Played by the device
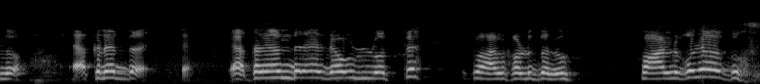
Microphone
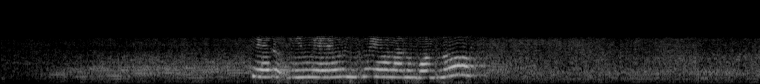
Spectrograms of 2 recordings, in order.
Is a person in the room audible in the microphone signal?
Yes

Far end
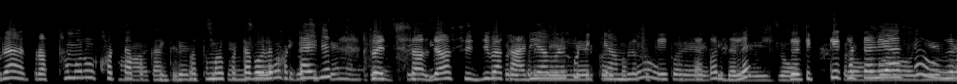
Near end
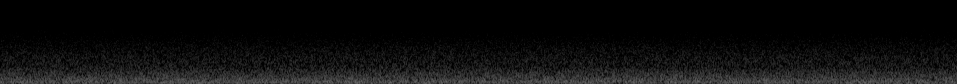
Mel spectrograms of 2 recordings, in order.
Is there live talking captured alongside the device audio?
No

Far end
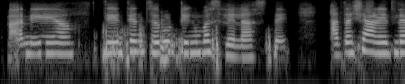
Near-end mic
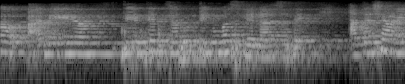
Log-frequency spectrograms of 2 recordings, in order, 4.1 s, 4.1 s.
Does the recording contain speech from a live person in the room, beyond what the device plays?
No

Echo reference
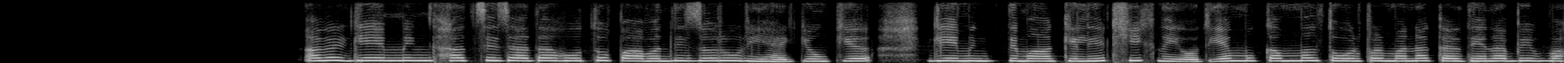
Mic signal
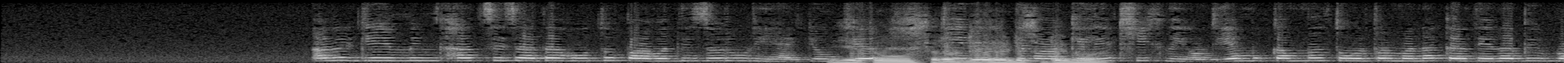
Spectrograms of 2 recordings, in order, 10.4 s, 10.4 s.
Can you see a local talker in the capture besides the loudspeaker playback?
Yes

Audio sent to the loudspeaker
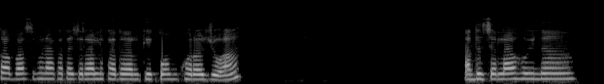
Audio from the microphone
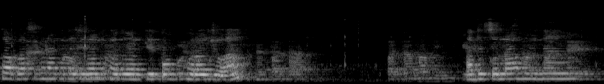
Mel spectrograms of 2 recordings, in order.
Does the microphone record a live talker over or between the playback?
Yes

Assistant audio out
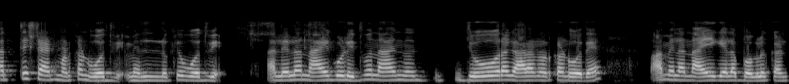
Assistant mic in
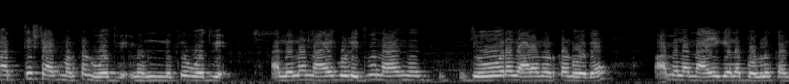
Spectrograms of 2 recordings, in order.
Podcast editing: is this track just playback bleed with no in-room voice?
Yes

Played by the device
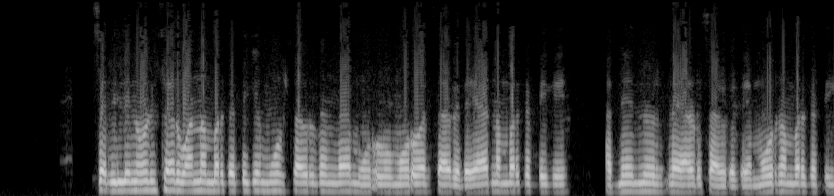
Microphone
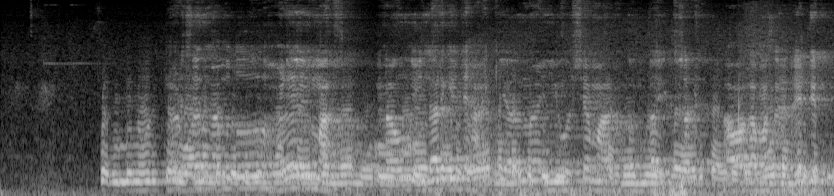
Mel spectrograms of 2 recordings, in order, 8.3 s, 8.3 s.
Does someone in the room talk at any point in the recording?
Yes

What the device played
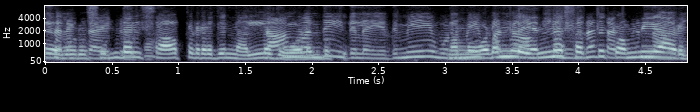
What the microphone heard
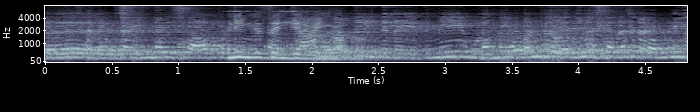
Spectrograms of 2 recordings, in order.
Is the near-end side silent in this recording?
No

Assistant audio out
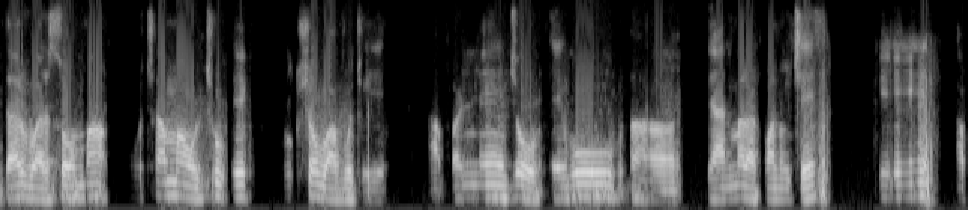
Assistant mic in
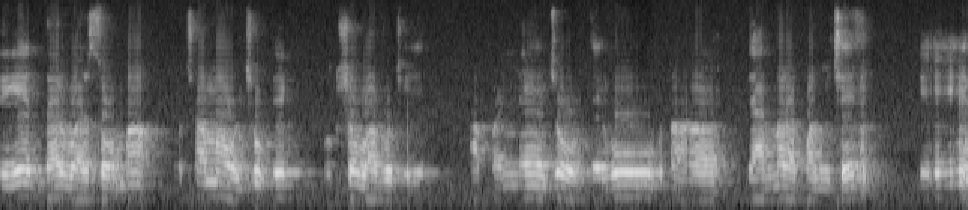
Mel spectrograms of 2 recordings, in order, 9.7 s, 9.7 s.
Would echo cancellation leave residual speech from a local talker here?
No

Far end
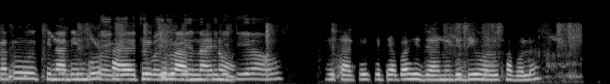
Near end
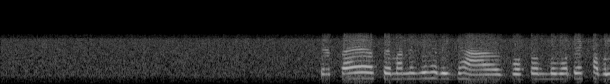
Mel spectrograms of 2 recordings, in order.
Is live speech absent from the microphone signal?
No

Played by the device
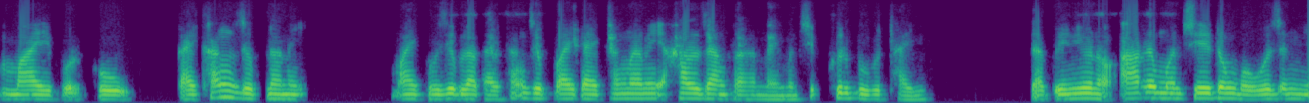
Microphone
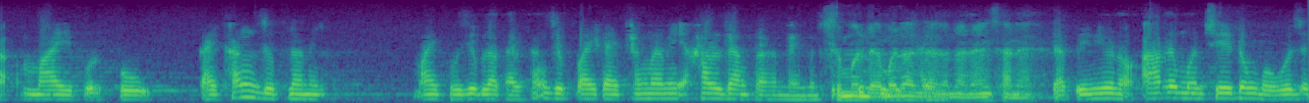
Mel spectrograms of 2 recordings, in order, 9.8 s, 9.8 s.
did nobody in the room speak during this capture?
No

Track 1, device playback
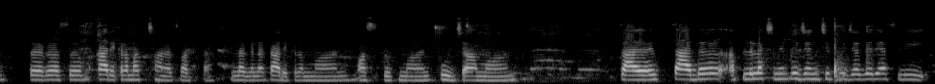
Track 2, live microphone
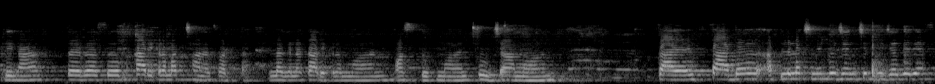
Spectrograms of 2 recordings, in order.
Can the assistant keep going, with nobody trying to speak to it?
Yes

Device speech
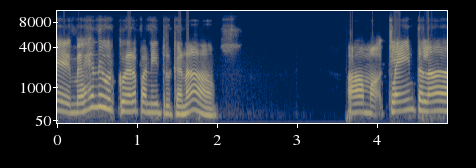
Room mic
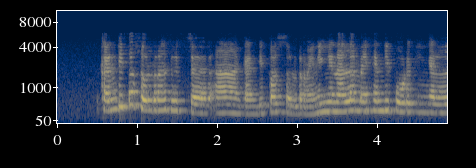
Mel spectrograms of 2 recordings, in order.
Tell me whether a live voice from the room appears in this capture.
Yes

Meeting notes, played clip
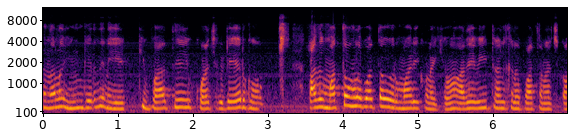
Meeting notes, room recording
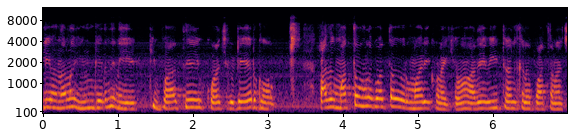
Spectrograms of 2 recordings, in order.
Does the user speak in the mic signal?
No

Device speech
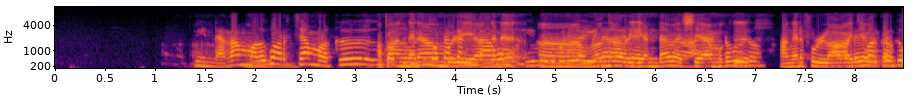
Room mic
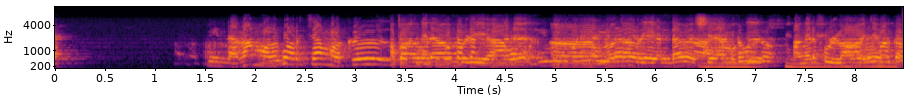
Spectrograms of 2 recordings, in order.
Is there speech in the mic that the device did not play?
Yes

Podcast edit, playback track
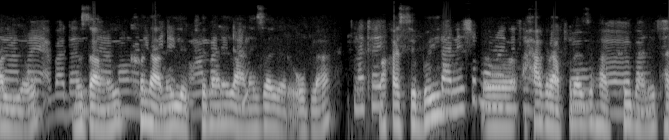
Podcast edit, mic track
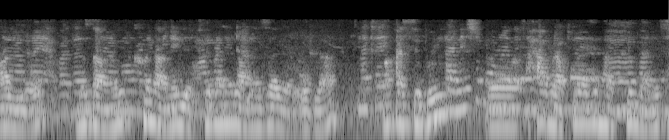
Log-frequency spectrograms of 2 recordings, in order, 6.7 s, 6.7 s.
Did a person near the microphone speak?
Yes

